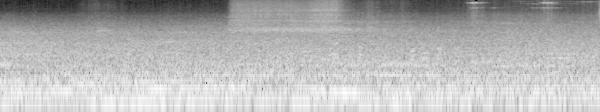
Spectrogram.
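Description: City bus running in street traffic, with a hiss of compressed air about two seconds in that lasts about a second, from the bus's air brakes or doors.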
